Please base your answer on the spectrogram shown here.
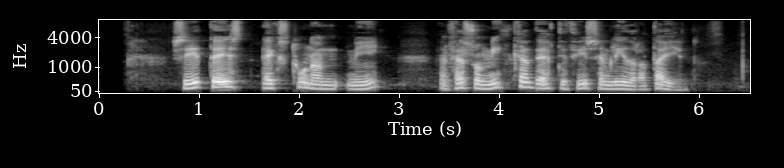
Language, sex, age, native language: Icelandic, male, 60-69, Icelandic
